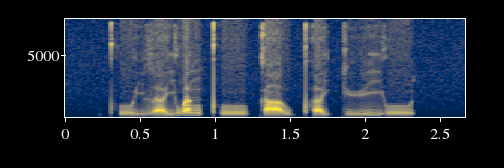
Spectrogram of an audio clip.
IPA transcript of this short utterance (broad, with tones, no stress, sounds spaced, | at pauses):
pʰ uː˨˩ j l ɐ˨˥ j w ɐ˥ ŋ pʰ uː˨ k aː˨˩ w pʰ ɐ˨˧ j k yː˨˥ j uː˧ t̚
